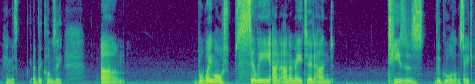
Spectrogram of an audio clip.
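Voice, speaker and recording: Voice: medium pitch, no echo. Rambling, playful ASMR explainer with a dry close sound. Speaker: ASMR creator explaining band lore.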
